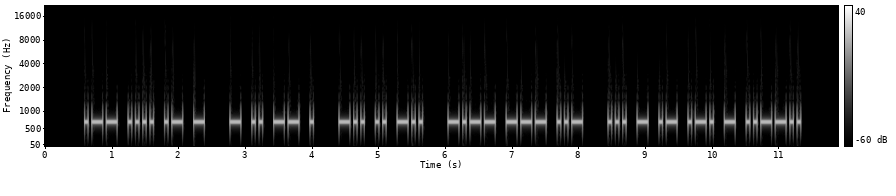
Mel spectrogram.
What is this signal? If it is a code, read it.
Morse code, heard as a keyed tone, about 22 wpm, 700 Hz. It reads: WHAT TIME DID YOU START?
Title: Sentences from Top 1000 Words - Review Part 1 - 22wpm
